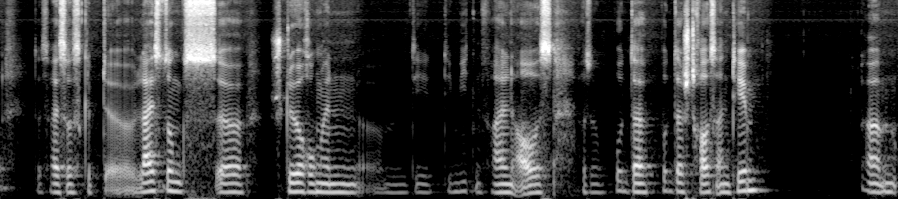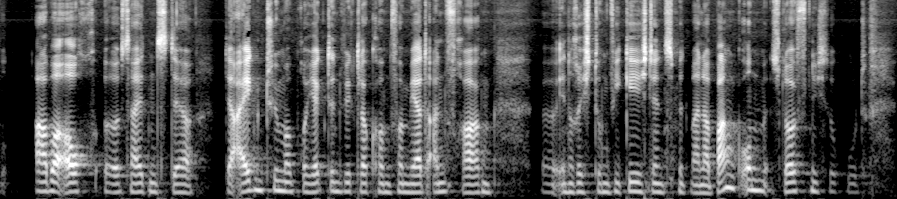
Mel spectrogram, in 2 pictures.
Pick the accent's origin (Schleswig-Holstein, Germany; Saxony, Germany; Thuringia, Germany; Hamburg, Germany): Saxony, Germany; Leipzig; born there; moved away; Ich bin gebürtige Leipzigerin, bin seit 25 Jahren im Rhein-Main-Gebiet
